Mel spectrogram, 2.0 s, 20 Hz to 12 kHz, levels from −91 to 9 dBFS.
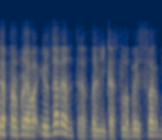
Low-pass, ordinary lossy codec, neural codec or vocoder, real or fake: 7.2 kHz; AAC, 32 kbps; codec, 16 kHz, 0.7 kbps, FocalCodec; fake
